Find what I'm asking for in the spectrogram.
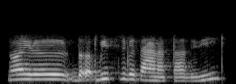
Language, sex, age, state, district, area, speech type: Nepali, female, 45-60, West Bengal, Jalpaiguri, rural, conversation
